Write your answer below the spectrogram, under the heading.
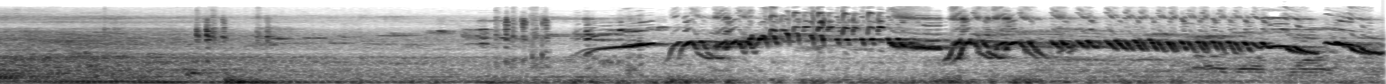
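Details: White-rumped shama in full song: after quiet faint chirps, a loud rapid rippling trill of warbled notes rising and falling, sustained for several seconds, with low background noise.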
